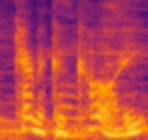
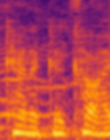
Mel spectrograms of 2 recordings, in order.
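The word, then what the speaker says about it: Kaunakakai: cross I've mayor of Kanaka Kai was written in 1935 and the only reason cockeyed was put into the title was because it rhymes with Kanaka Kai we were lucky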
